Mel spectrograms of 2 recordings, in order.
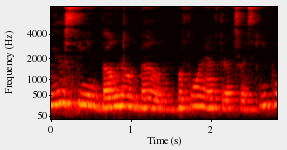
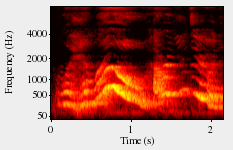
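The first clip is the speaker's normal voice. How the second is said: very high, slow, loud drawn-out hello; sing-song greeting; 11 semitones higher, 14 dB louder, slower than usual. Retold or imitated. Greeting the doubting woman in the restaurant, sing-song and very high. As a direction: sweetly tease her with an exaggerated hello.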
